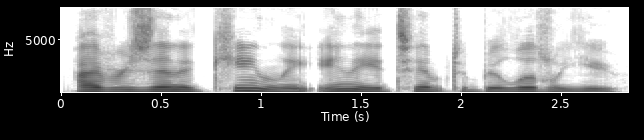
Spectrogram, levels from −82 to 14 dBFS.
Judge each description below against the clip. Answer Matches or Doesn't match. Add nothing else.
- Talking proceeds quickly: Doesn't match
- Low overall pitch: Doesn't match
